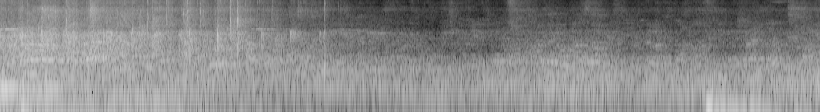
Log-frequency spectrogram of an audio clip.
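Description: Audience at an Urdu ghazal and poetry competition applauds a poet, a dense burst of clapping in the first few seconds that gives way to a quieter crowd murmur with some talk.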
